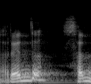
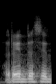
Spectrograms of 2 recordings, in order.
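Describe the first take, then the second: First: The doubled consonants are pressed with clear force. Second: The doubled consonants are said lightly, without pressure. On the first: The speaker calls it right. "इनको pressure देके पढ़ना है" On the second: The speaker calls it wrong. "रिद्ध सिद्ध नहीं पढ़ देना"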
